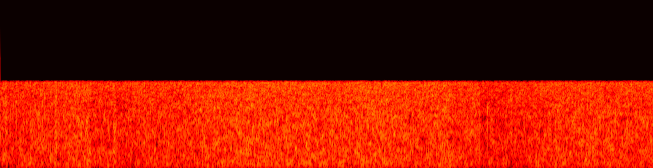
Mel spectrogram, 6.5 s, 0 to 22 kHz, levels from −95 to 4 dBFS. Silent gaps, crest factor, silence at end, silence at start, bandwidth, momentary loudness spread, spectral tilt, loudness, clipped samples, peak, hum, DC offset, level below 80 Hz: none; 16 dB; 0 s; 0 s; 3.2 kHz; 4 LU; -7.5 dB/octave; -35 LUFS; under 0.1%; -20 dBFS; none; under 0.1%; -56 dBFS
